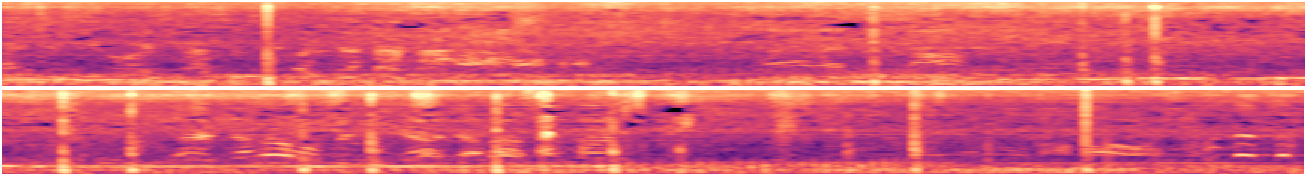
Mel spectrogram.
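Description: A basketball bounces on a hard outdoor court.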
